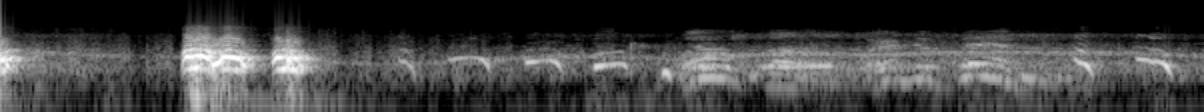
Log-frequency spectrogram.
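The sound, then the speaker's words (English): A dog gives two sharp, loud barks close together, then breaks into a long run of high, plaintive whimpers and whines that keep going steadily. “You found your dog yet, Sergeant Preston?”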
